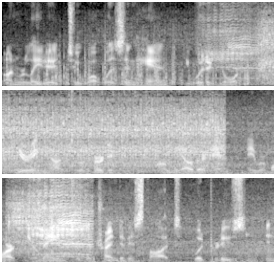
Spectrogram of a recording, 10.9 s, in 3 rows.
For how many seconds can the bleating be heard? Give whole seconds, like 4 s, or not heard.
2 s.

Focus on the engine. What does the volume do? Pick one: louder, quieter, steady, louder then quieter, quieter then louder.
louder then quieter.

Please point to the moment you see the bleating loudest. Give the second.
8 s.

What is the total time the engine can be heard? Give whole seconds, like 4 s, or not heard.
11 s.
